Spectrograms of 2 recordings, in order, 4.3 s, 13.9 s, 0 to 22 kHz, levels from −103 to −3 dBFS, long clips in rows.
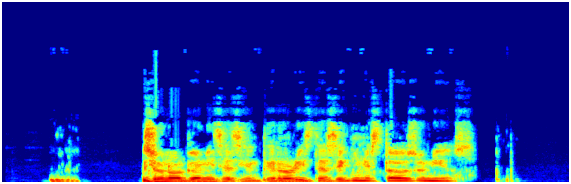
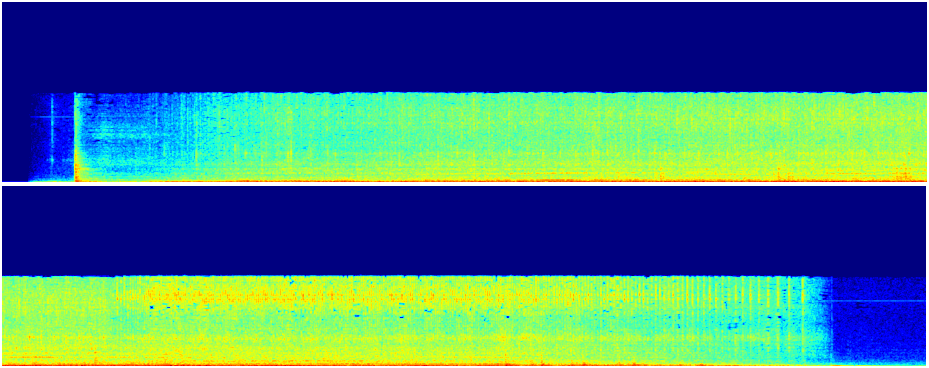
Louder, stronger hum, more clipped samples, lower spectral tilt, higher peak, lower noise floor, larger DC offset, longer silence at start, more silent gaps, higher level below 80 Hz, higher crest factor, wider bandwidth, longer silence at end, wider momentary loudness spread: first, -16 LUFS vs -23 LUFS; neither; neither; about the same, -5 dB/octave vs -4.5 dB/octave; about the same, 0 dBFS vs -2 dBFS; second, -44 dBFS vs -51 dBFS; neither; about the same, 0.35 s vs 0.4 s; neither; second, -58 dBFS vs -24 dBFS; about the same, 16 dB vs 18 dB; second, 9.2 kHz vs 11.5 kHz; about the same, 0.55 s vs 0.45 s; about the same, 14 LU vs 12 LU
